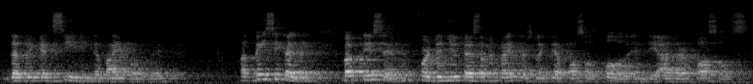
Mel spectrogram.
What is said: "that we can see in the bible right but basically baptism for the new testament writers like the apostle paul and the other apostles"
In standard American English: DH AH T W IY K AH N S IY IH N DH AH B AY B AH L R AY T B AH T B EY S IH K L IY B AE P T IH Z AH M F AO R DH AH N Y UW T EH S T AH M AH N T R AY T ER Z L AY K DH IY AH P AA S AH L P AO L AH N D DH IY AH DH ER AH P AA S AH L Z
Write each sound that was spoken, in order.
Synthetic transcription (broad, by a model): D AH T W IY K AH N S IY IH N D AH B AY B AH L W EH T B AH T B EY S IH K L IY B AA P T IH S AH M F AO R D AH N Y UW T EH S T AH M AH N T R AY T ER S L AY K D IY AH P AA S AH L P AO L AH N D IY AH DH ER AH P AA S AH L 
